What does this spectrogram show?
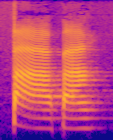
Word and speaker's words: Papa: Papa. Papa. Si scrive con una sola P.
